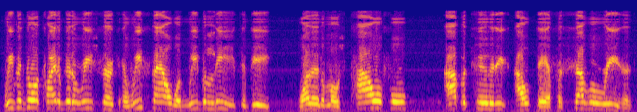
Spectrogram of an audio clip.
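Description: A man giving a promotional conference-call sales pitch, emphatic and salesman-like, with deliberate pauses for effect. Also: a bit bright, dry recording, rough recording. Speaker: presenter pitching an online money-making program.

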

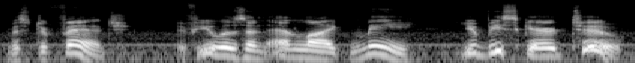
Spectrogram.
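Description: A man voicing a polite, frightened farmhand on a witness stand, speaking softly and hesitantly. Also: lowish voice, lively intonation, moderate pace, poor audio. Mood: pleading. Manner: polite, hesitant, soft-spoken. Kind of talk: audiobook character reading.

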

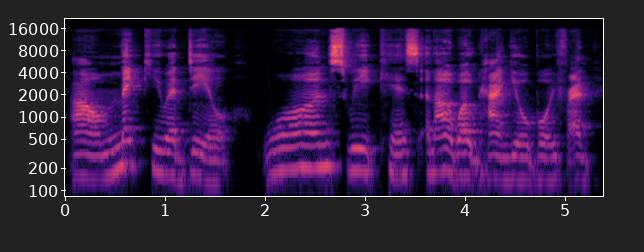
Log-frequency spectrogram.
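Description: A woman voicing a drunk, leering small-town sheriff who talks in a slow drawl. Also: low-pitched, a bit bright, voice pushed down.

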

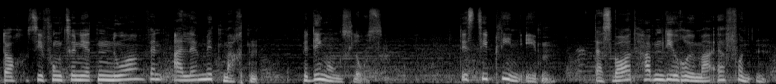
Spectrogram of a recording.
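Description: A woman presenting a history documentary in scripted, clearly articulated and explanatory narration. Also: medium pitch, normal speed, music in the background. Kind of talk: scripted documentary narration with on-location interview questions.

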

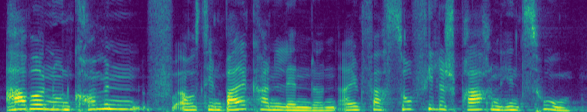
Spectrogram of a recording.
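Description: A middle-aged woman with a fairly high voice talks into a handheld mic on a small concert stage. She speaks earnestly and animatedly, as a singer sharing her thoughts between songs. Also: moderate pace. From Germany, Hungarian father. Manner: earnest, animated, gestures while talking. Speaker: band singer. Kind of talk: on-stage interview chat. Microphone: handheld microphone.

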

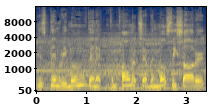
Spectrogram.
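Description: A man's voice: mid-range voice, steady tone, normal speed, over music, rough recording. A man giving a casual equipment walk-through in terse, matter-of-fact phrases, recorded indoors from behind a camcorder. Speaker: radio seller showing equipment.

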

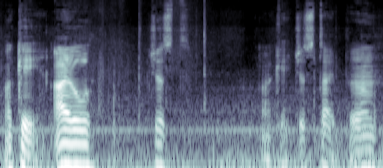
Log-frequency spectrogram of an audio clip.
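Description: Lithuanian guy in his car, slow frustrated english, lots of uhs, faint car hum behind. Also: sits low. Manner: frustrated, halting, many fillers. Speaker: driver demonstrating a car app. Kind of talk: casual complaint video. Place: inside a parked car.

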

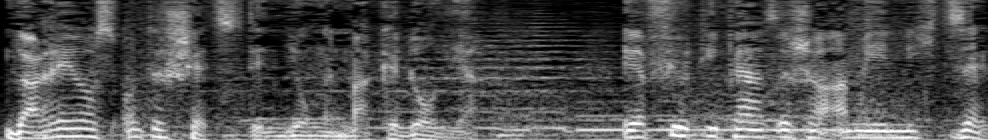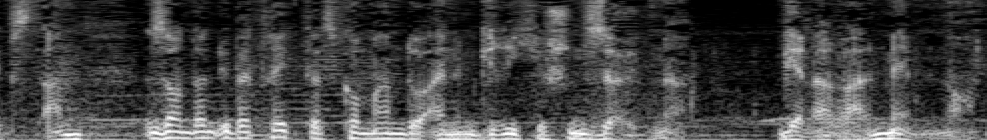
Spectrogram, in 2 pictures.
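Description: A man narrates a history documentary in a gravelly, measured voice, his lines carried over loud orchestral music. His delivery is dramatic and deliberate. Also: on the low side, sing-song.

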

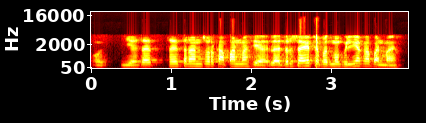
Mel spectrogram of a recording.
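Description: A man with a fairly high voice chats casually on a call. His questions come across eager and naive, and the audio is a bit dull and lo-fi. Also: brisk. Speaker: prank caller playing a gullible prize winner. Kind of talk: casual phone chat.

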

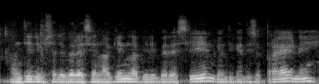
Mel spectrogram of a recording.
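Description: A man's voice: fairly low pitch, fast talker, warm tone. A man talking casually while walking through a villa with a handheld camera, chatty and loose with fillers. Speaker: vlogger touring a villa. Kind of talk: casual walkthrough commentary. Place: indoors and outdoors at a mountain lakeside villa. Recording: noisy camera audio.

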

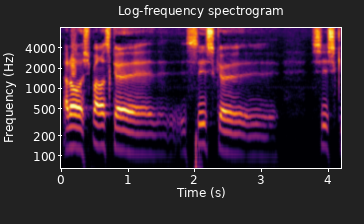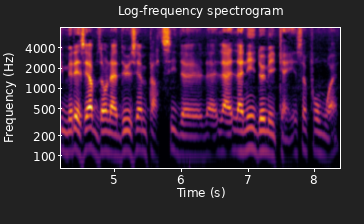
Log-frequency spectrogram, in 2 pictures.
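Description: A man in his seventies with a Canadian French accent, a retiring bishop being interviewed, who talks in a relaxed, reflective way with many fillers and restarts. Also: fairly low pitch, unhurried, clean tone. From Ottawa, Canada. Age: 70s. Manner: reflective and rambling, many fillers and restarts, gestures while talking. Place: small bright indoor studio at a table.

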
